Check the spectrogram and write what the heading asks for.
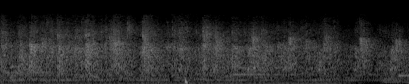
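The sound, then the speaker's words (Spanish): A crowd applauds steadily for about four seconds, a dense wash of many hands clapping at once with no voices rising above it. “¿Cuántos aplauden su nombre?”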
